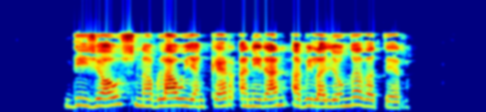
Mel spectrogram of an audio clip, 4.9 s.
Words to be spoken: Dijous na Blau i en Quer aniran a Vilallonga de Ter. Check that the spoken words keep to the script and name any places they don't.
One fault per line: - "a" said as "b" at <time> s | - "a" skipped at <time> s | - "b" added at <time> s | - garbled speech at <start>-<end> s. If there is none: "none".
none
